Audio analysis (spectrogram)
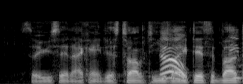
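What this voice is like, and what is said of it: Deep put-on sexy voice. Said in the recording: “sexy voice for your wife or some shit ... You use your regular fucking voice, your regular octaves. Because if you go deep again”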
